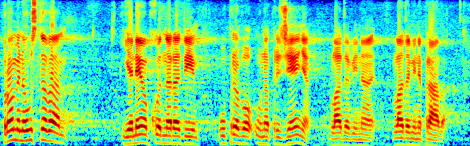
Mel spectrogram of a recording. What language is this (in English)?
Serbian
